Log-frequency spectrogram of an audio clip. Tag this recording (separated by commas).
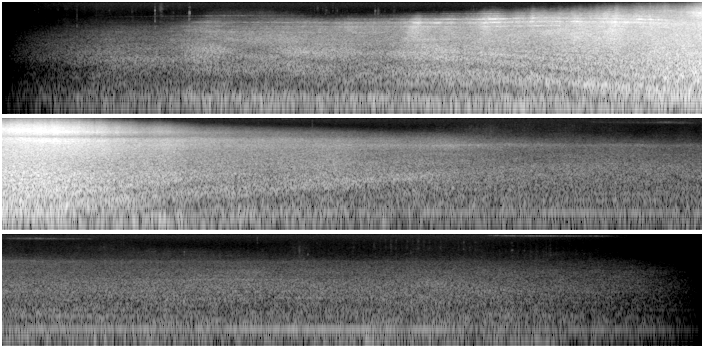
Aircraft, Vehicle, Fixed-wing aircraft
